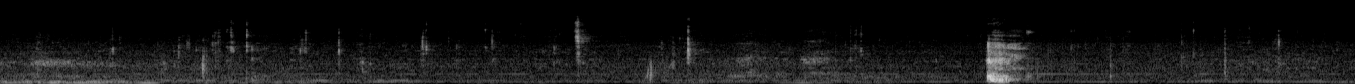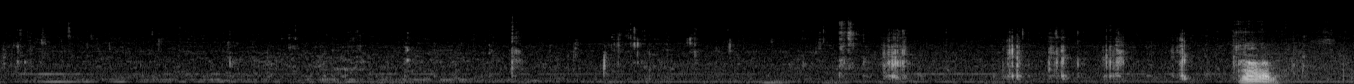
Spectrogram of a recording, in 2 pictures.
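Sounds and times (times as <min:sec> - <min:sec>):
person chewing food: 0:00.2 - 0:27.0
wet mouth clicks: 0:05.6 - 0:07.0.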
